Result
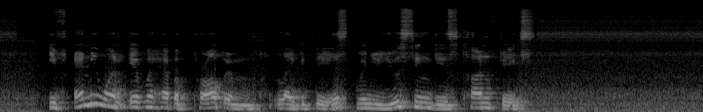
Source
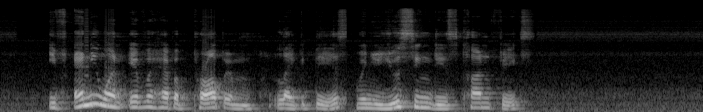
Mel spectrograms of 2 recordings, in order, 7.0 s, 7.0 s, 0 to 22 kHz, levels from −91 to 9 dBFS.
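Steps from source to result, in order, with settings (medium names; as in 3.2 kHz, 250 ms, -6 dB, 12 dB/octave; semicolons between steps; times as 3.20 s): hum notches 60/120/180/240 Hz; reverse; compression 5:1, threshold -39 dBFS, peak gain reduction 20.5 dB; reverse; trim +2 dB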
